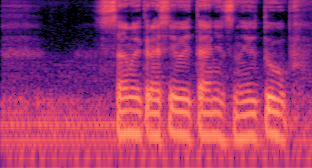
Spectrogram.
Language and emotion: Russian, positive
